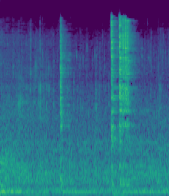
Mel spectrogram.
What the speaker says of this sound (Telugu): అంతా మిక్స్ చేసుకుందాం.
